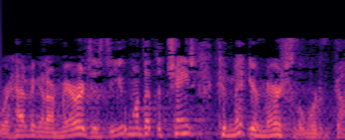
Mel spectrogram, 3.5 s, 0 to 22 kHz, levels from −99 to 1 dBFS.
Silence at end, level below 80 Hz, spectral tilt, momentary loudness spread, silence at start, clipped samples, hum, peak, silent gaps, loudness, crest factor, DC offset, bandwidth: 0 s; -70 dBFS; -4 dB/octave; 8 LU; 0 s; under 0.1%; none; -14 dBFS; none; -34 LUFS; 20 dB; under 0.1%; 7.2 kHz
